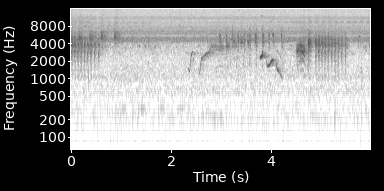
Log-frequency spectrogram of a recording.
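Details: Chestnut-capped babbler recorded beside the Mekong River in Nakhon Phanom, Thailand, 2021, used as a lure recording: a buzzy rattling chatter opens, then short falling whistled phrases, then another rattle, over a steady high insect drone.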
